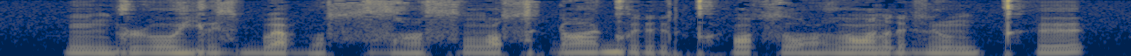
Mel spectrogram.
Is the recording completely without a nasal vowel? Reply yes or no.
no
